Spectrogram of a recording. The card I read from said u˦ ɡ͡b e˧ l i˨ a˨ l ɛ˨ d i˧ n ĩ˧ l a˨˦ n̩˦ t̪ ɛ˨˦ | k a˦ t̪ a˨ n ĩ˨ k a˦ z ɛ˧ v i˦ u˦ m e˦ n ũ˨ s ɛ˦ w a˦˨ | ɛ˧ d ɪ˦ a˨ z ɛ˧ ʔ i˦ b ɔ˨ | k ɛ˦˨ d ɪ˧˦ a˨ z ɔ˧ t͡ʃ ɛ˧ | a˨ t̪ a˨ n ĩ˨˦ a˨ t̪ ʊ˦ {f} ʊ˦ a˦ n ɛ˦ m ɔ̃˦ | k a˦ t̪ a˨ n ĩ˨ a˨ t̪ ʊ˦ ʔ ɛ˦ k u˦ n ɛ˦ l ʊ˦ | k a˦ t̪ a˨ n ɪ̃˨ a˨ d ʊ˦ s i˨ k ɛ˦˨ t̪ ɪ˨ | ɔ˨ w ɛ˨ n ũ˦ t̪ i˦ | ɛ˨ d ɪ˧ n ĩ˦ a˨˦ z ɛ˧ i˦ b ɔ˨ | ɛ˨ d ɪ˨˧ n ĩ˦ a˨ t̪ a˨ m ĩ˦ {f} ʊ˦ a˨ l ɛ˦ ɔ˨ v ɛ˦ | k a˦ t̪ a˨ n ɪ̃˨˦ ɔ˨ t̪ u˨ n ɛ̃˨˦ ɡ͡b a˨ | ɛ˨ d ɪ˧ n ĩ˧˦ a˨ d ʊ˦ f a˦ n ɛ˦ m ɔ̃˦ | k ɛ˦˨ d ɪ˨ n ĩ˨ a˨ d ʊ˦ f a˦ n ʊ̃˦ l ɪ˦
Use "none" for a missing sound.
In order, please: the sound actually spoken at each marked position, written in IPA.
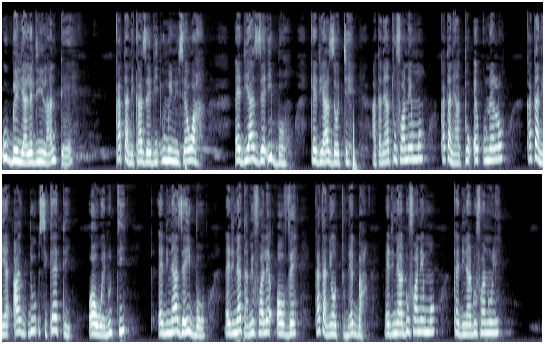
f, f

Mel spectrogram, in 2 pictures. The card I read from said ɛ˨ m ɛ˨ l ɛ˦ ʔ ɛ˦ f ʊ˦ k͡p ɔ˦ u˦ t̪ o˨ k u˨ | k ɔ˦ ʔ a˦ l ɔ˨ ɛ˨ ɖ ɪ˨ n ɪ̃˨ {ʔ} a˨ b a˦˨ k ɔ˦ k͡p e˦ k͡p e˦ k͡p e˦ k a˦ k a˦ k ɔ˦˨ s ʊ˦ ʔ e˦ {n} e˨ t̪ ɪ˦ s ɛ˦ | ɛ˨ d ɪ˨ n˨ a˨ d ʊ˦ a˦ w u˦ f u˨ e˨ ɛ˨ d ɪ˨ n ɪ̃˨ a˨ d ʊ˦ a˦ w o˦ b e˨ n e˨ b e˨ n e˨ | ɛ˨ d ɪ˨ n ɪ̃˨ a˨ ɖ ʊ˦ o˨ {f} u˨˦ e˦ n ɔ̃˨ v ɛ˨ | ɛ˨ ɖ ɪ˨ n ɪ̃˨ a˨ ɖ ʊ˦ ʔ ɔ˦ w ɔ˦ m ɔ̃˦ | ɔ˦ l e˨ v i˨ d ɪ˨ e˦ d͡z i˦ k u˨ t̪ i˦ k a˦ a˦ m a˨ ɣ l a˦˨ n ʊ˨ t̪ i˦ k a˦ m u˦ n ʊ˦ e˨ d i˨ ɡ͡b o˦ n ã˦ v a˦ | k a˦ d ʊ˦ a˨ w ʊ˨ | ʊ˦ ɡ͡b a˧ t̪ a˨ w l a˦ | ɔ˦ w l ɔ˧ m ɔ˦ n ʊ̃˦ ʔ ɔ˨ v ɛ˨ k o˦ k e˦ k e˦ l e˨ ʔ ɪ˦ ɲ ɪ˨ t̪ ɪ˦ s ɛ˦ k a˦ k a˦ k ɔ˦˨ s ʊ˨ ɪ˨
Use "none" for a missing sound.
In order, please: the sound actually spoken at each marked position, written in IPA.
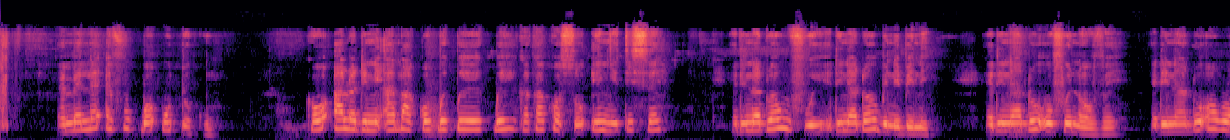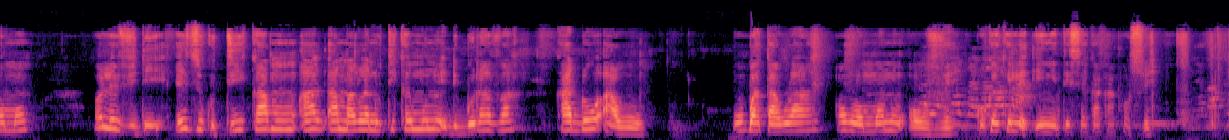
ʔ, ɲ, f

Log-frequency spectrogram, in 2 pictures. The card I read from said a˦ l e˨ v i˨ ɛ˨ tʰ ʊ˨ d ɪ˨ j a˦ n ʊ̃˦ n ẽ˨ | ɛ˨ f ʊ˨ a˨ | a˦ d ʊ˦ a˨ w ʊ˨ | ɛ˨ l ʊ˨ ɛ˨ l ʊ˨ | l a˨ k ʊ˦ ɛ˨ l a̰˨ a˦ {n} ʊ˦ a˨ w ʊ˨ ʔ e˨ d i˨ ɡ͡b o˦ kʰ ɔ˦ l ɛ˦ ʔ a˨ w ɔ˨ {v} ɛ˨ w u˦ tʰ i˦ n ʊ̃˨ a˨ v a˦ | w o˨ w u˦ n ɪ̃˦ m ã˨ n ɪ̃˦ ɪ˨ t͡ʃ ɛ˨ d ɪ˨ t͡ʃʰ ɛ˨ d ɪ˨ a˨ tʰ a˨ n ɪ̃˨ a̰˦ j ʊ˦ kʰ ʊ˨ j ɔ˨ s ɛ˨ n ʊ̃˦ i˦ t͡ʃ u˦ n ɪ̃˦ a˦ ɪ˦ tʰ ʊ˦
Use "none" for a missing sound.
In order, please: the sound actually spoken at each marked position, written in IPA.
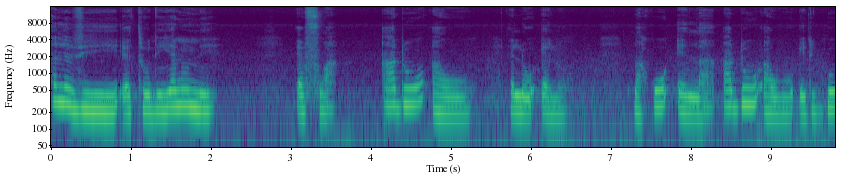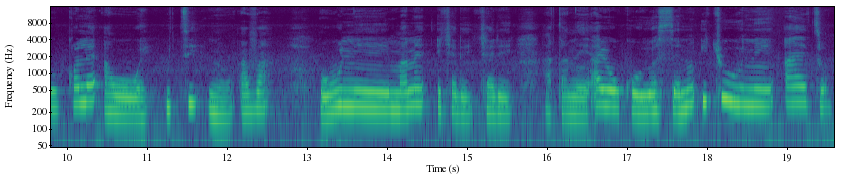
d, w

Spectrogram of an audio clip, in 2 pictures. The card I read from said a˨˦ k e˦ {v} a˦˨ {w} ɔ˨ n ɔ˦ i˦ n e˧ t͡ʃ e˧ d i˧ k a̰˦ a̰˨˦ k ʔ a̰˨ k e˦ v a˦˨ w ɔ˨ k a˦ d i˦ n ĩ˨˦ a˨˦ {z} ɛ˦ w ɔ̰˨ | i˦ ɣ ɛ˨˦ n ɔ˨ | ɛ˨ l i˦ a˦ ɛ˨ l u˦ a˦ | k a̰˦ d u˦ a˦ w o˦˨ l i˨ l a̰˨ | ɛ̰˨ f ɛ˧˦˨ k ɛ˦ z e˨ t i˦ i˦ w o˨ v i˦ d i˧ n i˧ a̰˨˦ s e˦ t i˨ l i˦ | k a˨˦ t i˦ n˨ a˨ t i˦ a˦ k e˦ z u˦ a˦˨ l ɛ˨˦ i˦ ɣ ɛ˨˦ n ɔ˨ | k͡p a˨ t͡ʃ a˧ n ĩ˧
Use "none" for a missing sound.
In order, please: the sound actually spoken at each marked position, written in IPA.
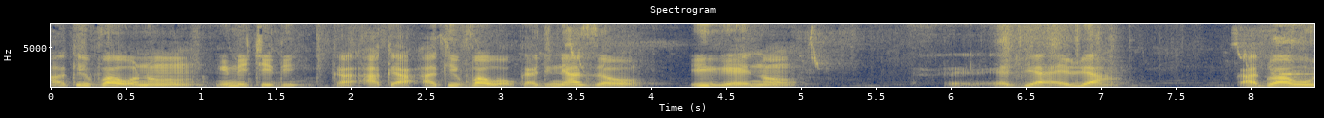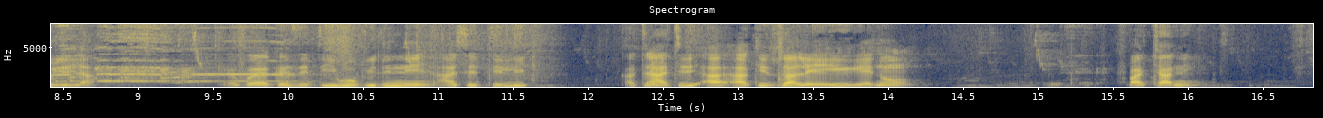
v, w, z

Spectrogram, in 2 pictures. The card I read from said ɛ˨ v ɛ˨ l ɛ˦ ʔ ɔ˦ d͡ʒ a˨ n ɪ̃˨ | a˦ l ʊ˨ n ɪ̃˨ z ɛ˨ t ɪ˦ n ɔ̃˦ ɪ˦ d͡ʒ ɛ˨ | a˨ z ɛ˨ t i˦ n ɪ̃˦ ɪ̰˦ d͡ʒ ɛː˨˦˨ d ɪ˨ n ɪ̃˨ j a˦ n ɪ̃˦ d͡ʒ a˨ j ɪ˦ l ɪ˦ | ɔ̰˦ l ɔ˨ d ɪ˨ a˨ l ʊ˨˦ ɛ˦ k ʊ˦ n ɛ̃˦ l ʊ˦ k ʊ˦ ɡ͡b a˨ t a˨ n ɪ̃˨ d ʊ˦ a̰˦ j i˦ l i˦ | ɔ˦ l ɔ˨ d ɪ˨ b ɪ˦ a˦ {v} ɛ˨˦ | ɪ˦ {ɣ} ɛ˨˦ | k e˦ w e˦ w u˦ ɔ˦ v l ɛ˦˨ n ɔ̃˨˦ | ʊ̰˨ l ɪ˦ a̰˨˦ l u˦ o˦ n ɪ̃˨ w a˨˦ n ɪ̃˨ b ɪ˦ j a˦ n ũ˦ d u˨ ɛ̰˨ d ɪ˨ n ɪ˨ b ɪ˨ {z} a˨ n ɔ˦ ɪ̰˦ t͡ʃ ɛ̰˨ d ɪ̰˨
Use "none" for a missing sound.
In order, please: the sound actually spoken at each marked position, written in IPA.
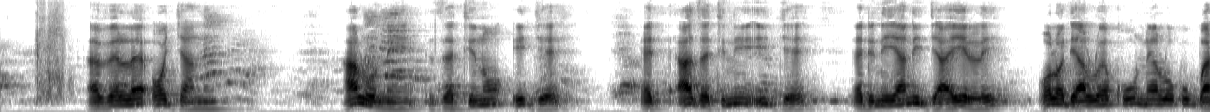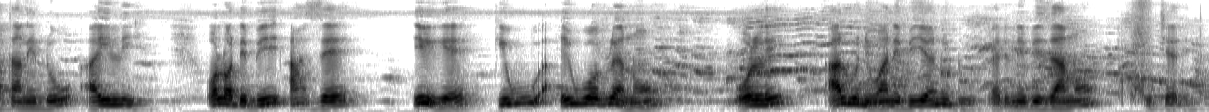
z, ɣ, z

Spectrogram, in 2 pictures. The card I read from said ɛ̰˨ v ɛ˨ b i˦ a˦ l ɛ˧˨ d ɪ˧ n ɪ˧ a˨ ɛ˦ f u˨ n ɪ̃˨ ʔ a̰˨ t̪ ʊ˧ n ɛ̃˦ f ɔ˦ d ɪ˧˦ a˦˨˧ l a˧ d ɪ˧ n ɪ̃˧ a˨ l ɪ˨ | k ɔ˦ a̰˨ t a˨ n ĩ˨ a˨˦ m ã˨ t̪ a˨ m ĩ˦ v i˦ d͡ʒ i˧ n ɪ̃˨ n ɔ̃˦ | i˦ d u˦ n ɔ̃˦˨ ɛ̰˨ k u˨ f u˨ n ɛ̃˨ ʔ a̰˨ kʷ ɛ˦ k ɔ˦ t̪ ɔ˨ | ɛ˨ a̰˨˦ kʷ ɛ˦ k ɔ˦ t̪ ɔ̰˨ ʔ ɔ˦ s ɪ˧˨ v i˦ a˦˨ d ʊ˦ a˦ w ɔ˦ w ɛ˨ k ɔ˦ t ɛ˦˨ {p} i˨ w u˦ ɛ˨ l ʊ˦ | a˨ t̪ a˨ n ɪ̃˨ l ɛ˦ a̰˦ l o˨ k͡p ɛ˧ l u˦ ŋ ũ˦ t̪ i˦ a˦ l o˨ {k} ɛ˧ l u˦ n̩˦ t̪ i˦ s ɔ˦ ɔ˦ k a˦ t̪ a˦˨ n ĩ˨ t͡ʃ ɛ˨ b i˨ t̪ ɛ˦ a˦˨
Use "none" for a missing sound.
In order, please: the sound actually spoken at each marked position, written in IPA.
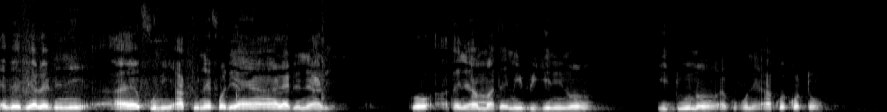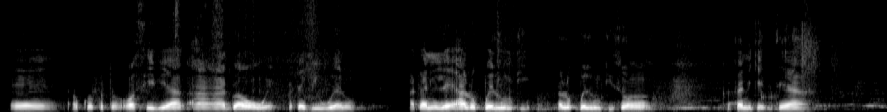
b, k͡p

